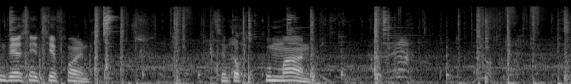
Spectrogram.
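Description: Swords clash and clang against armour.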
